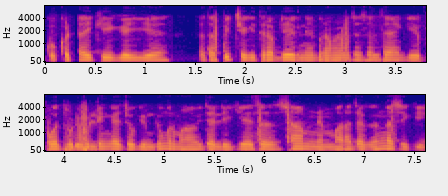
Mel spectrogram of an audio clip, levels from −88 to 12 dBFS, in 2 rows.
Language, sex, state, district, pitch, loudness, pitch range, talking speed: Hindi, male, Rajasthan, Bikaner, 130 Hz, -18 LUFS, 125-130 Hz, 230 wpm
